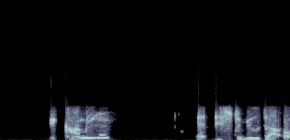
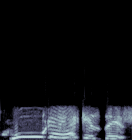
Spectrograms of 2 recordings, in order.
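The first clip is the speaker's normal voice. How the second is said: amazed question. Retold or imitated. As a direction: exclaim in wonder at a brilliant stranger. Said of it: "I was like".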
